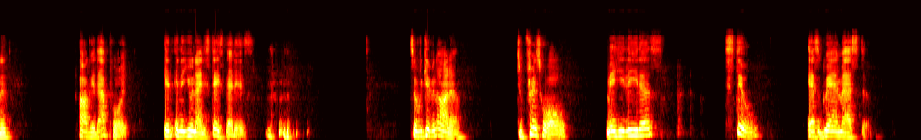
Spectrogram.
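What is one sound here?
An elderly man speaks calmly into a nearby microphone, in short phrases with pauses.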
